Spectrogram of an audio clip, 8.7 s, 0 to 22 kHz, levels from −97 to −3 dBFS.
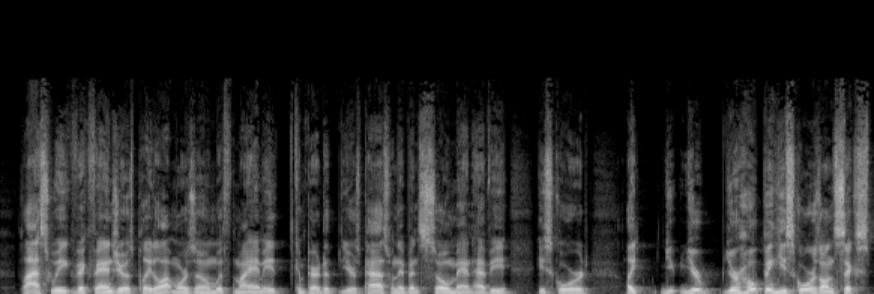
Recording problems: none

